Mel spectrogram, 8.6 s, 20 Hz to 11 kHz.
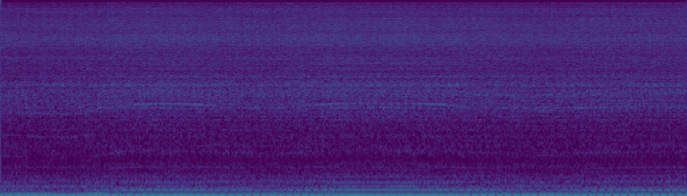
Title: NSX idle issue fault finding(4)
